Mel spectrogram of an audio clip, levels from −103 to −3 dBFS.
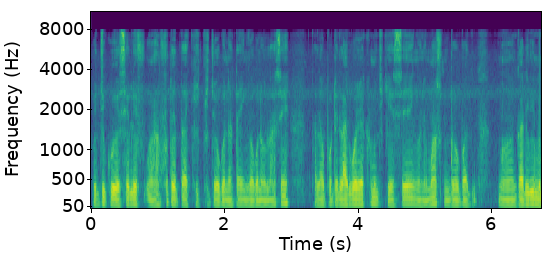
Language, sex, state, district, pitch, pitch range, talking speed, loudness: Nagamese, male, Nagaland, Kohima, 85 Hz, 80-95 Hz, 230 wpm, -20 LUFS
